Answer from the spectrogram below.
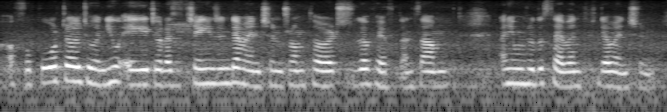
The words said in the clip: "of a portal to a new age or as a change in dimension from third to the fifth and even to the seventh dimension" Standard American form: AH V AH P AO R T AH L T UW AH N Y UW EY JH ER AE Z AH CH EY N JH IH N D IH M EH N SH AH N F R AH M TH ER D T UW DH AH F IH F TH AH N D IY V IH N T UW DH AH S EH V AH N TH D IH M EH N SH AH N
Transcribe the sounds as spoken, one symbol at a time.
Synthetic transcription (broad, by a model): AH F AH P AO R T AH L T UW AH N Y UW EY JH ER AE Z AH CH EY N JH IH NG D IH M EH N SH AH N F R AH M T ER D T UW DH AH F IH F T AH N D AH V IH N T UW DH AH S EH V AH N T D IH M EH N SH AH N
